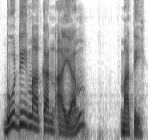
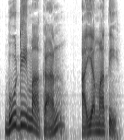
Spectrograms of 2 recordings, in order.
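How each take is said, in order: First: The pause comes right after ayam. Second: The pause comes right after makan. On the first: Budi died from eating chicken. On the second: Budi is eating, and a chicken died elsewhere.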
